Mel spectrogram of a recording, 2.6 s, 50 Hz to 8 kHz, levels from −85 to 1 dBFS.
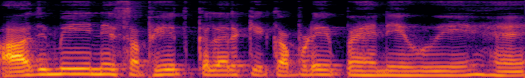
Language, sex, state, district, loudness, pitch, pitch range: Hindi, male, Chhattisgarh, Raipur, -19 LUFS, 170 Hz, 160-180 Hz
